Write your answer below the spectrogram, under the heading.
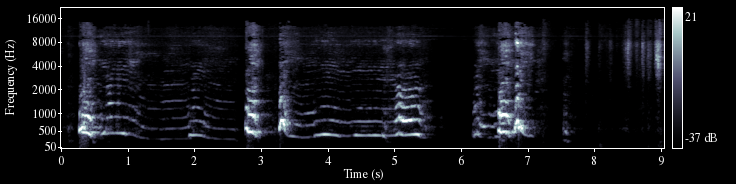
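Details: In a barking and howling competition, two Alaskan Malamutes trade sharp barks and long, wavering howls that slide up and down.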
